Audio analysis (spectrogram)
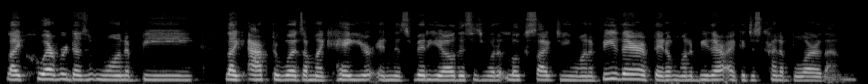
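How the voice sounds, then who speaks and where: A woman's voice: medium pitch, level tone, a little fast, few pauses. A woman in her forties co-hosting a podcast, chatting casually and often searching for her words. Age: 40s. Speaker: podcast co-host. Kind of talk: casual chat.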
